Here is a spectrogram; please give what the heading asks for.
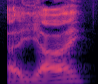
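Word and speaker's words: Ayayi: So on Tuesday, the Orlando Magic announced that we've signed free agent Joel Ajay. Close enough, mate. Correct me. No, happy with your pronunciation there.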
